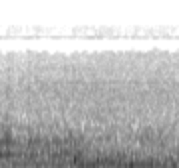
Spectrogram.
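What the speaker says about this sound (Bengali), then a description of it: "খুবই সুন্দর একটি কার্ভ দেখতে পাচ্ছেন আমাদের ট্রেনের।" Narsingdi Commuter train rolling along the rails on a curve near Kamalapur station, giving a steady low rumble with a few faint wheel knocks, continuous and fairly close, with no talking.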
